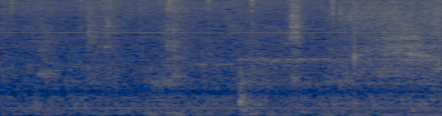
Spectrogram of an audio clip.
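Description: Faint sound of a wooden spoon stirring thick chile sauce with nopales in a pan, with one small click a little past the middle.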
